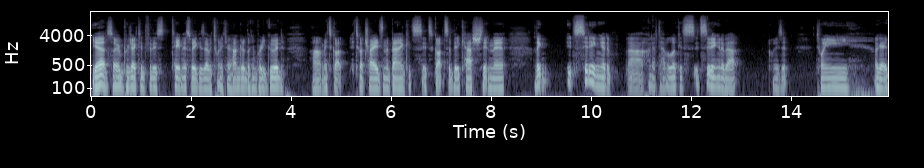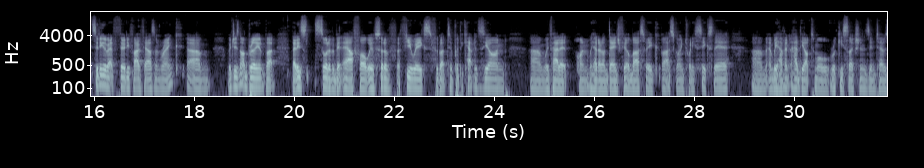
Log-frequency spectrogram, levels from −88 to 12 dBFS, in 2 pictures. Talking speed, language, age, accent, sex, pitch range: 225 wpm, English, 20-39, Australian, male, 90-100 Hz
